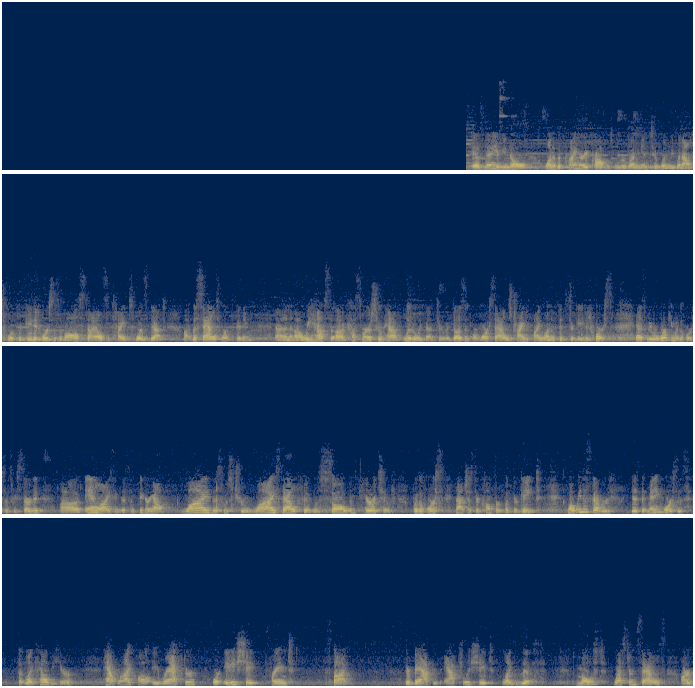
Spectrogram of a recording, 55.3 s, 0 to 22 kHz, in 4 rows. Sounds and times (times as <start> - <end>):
Speech: 9.4 - 42.9, 43.5 - 47.4, 48.0 - 48.5, 49.6 - 52.3, 53.0 - 55.2.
